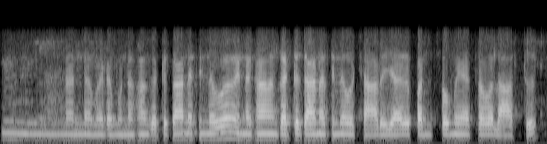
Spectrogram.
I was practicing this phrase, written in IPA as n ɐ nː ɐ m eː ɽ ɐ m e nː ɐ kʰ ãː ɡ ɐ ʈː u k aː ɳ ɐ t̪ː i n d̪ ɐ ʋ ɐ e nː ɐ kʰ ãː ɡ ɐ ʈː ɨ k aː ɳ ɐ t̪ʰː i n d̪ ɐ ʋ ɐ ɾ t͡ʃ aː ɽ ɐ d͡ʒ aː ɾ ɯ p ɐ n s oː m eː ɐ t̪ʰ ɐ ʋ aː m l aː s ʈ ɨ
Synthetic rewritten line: n ɐ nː ɐ m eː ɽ ɐ m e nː ɐ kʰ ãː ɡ ɐ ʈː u k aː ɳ ɐ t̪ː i n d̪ ɐ ʋ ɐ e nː ɐ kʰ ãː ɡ ɐ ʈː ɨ k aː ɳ ɐ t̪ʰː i n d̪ ɐ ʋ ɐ t͡ʃ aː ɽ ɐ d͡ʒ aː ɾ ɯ p ɐ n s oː m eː ɐ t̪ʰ ɐ ʋ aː l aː s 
